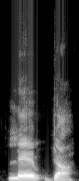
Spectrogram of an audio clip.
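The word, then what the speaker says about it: lambda: इसमें यह जो बी है यह साइलेंट है। ठीक है? यहां पर यह देखें द बी इज साइलेंट और इट इज प्रोनाउंस्ड लैम्डा।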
